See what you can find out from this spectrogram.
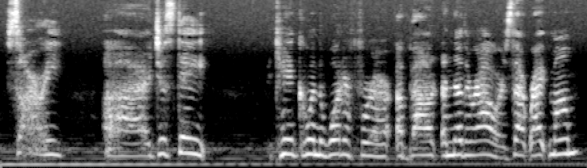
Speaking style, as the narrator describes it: Aquaman yelling back

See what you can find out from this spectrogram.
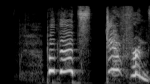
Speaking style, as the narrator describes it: spluttered the doctor

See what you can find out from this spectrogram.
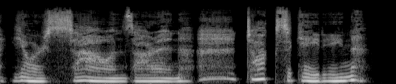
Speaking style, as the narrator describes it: I muttered between pants

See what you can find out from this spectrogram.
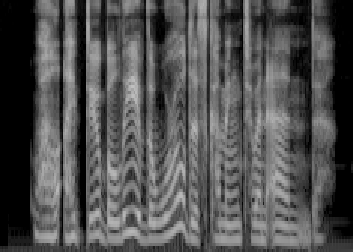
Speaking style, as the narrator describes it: Meg exclaimed with uplifted hands

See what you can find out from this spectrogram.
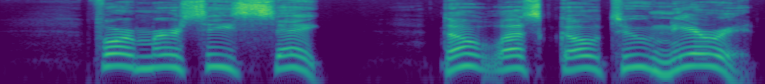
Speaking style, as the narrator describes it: exclaimed some of the young ladies

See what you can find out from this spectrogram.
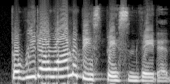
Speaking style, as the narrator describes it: shouted a Beorpian named Borg

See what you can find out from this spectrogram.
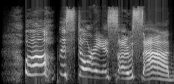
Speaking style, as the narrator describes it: wailed Boris

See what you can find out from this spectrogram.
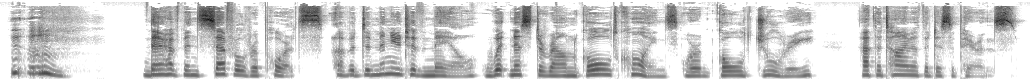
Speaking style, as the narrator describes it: she said

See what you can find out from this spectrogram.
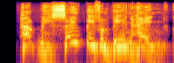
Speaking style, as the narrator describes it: cried the soldier

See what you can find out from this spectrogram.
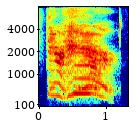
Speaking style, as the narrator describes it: a shout

